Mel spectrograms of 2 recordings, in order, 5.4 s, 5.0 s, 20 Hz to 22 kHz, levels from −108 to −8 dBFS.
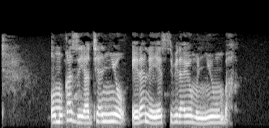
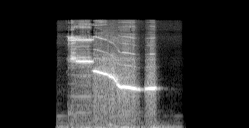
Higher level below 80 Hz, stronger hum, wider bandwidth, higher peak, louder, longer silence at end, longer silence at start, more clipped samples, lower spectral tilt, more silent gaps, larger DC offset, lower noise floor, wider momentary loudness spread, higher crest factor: second, -58 dBFS vs -50 dBFS; neither; second, 8 kHz vs 12 kHz; about the same, -2 dBFS vs 0 dBFS; second, -13 LUFS vs -6 LUFS; second, 0.75 s vs 1.85 s; second, 0.05 s vs 1.35 s; neither; first, -5 dB/octave vs 4.5 dB/octave; neither; neither; first, -76 dBFS vs -52 dBFS; second, 6 LU vs 12 LU; about the same, 12 dB vs 12 dB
